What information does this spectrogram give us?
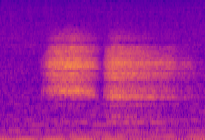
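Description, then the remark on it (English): Heavy breathing heard through a hotel room phone line on a call that appeared to come from reception: a long inhale followed directly by an even longer exhale, breathy and hissing over a steady low electrical hum, with no words spoken. “But all I could hear was heavy breathing.”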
